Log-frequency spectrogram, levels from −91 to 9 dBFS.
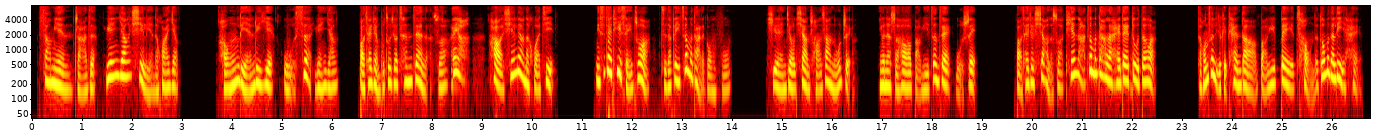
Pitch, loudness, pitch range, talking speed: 195 Hz, -20 LUFS, 170-235 Hz, 240 characters per minute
